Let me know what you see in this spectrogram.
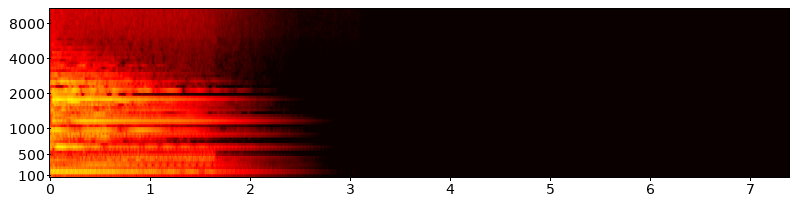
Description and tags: Church Bell 8
A big spooky Tubular bell hit.
I'd love to see it!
